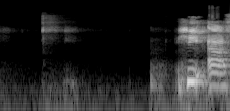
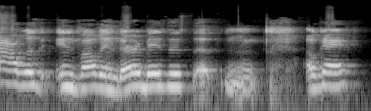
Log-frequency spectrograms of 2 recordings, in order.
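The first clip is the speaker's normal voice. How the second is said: usual speaking voice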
